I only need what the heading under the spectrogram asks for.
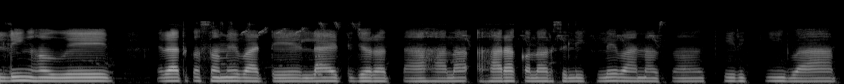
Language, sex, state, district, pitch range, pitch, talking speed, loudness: Bhojpuri, female, Uttar Pradesh, Gorakhpur, 150-160 Hz, 155 Hz, 120 wpm, -31 LUFS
